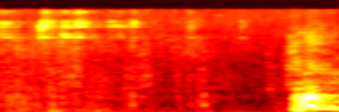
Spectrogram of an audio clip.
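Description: A dog makes low, quiet grumbling sounds, then lets out a sudden loud bark near the end, with no talking.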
